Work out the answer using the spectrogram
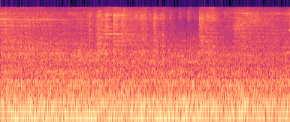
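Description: Double-stack intermodal container well cars rolling past on a curve: a steady heavy rumble of steel wheels on rail. High-pitched wheel flange squeal swells and fades over the top, loudest about two seconds in and again near the end.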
